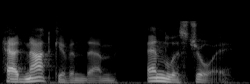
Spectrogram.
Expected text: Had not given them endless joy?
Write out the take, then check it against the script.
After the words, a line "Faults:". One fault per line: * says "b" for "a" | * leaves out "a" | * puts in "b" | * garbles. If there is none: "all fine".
Had not given them endless joy?
Faults:
all fine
